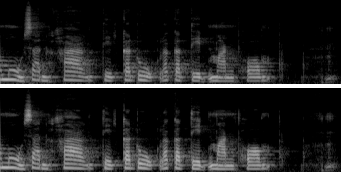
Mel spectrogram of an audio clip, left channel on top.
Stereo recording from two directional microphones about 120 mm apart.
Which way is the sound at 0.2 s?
40° right (ahead or behind).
